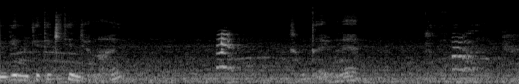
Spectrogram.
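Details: Black-and-white house cat Omusubi, with a high, girlish voice, lies in wait after a bath and fawns on her people indoors; short bent meows cluster in the first second, another rises near the end, over human voices and room noise.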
